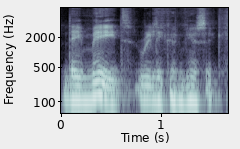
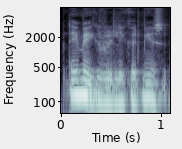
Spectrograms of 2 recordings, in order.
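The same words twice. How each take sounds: First: Correcting to "made", weight on made; stress on made. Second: Said in the usual way. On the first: Shown as a demonstration. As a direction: lean on the word "made" as a correction.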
